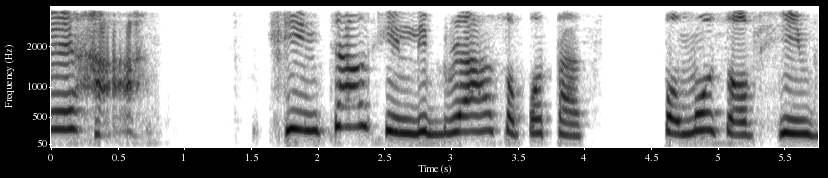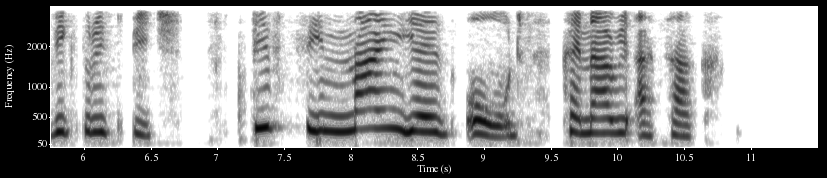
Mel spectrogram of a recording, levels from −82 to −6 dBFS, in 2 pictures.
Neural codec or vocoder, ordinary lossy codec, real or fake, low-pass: none; none; real; 3.6 kHz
